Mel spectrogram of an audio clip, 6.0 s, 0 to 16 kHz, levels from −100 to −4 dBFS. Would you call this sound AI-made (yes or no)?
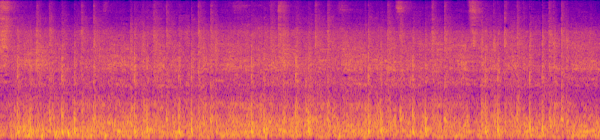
no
